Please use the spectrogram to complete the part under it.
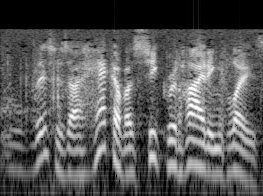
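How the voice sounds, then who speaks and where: A muffled old radio serial with faint noise features a boyish, higher male voice. an anxious, eager lad, earnest and excitable, with lively swings in pitch. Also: moderate pace. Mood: curious, uneasy. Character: eager, anxious boy searching for his lost father. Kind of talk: 1940s radio adventure acting.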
